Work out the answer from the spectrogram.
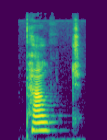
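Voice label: "pailt", Scottish Gaelic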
